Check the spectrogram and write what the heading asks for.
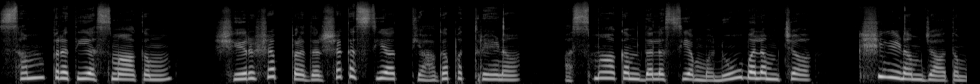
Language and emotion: Sanskrit, sad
